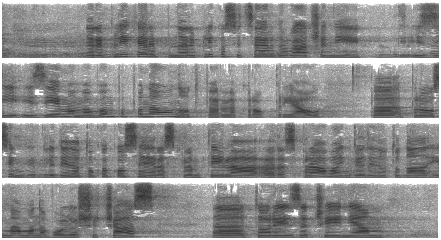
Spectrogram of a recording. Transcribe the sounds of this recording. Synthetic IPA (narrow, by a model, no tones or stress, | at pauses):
ɾɛpliːkɛɾnaɾɛpliːkɔsit̪sɛɾd̪ɾuɡaːt͡ʃɛni | zizjeːmamabompapɔnɔwnɔɔt̪pəɾlakɾok̚pɾijaw | papɾoːsimɡlɛd̪enat̪oːkakoːsɛjɛɾasplamt̪eːlaɾaspɾaːʋaiŋɡlɛd̪enat̪oːd̪aimaːmɔnaʋoːljɔʃɛt͡ʃas | t̪oːɾɛjzat͡ʃeːnjam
